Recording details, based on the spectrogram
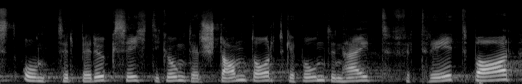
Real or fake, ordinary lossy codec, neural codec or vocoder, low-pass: real; none; none; 14.4 kHz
